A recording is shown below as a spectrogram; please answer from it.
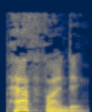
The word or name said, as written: pathfinding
